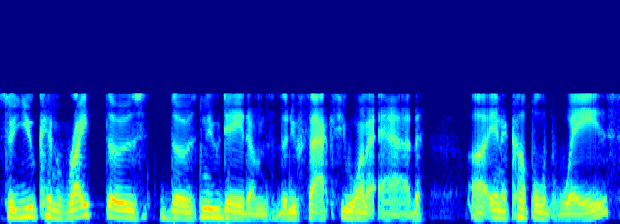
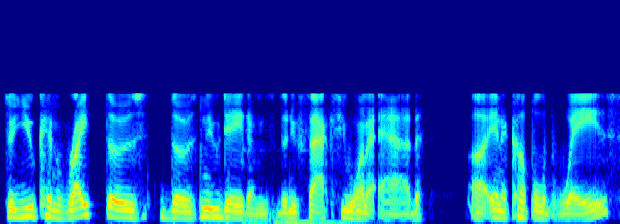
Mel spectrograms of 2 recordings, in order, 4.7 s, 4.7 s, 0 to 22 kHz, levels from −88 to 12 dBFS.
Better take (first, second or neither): first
